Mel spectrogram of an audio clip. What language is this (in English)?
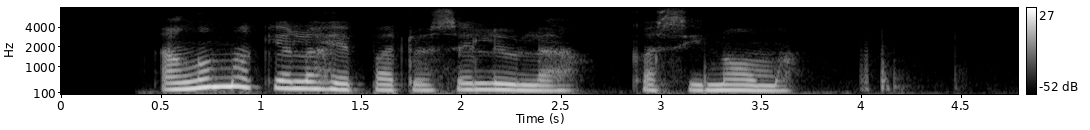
Luo (Kenya and Tanzania)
